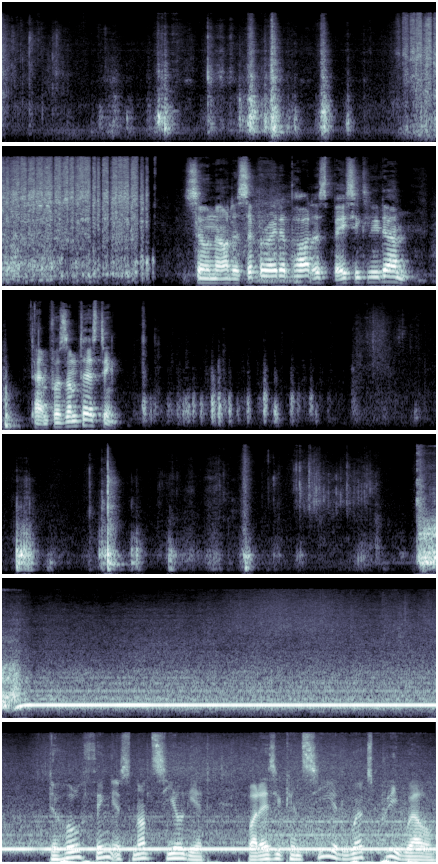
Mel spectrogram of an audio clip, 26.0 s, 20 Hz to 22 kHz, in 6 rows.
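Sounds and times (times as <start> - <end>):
hose knocking and scraping: 10.1 - 13.5
vacuum motor running: 17.2 - 26.0.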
